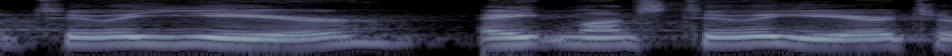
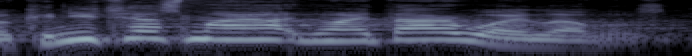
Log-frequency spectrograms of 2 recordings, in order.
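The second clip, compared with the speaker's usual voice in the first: mock anxious patient; 8 semitones higher than usual. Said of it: "and they go".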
